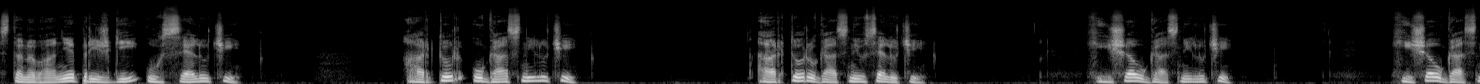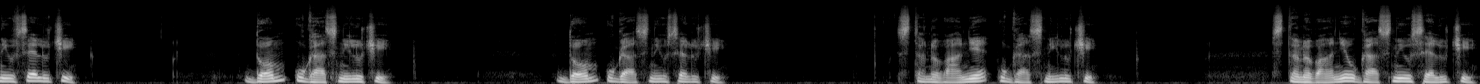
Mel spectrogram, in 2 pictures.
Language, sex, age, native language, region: Slovenian, male, 60+, Slovenian, Central Slovenia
